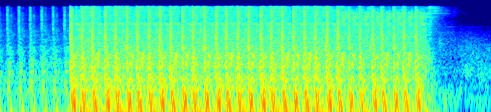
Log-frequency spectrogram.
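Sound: rapid assault rifle fire in the Fortnite video game

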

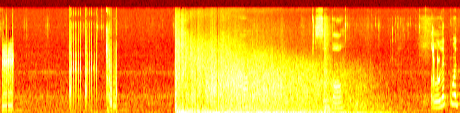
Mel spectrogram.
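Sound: JDAM bomb explosion in Garry's Mod video game

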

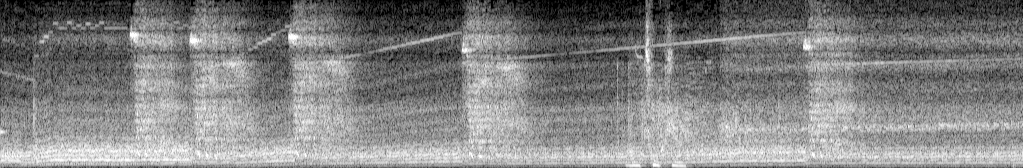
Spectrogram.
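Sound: motor running

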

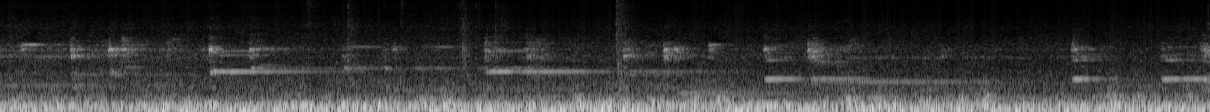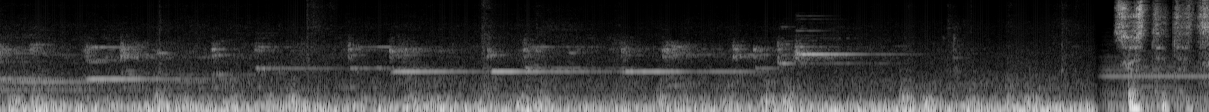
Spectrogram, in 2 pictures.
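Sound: Yakumo limited express train running on rails

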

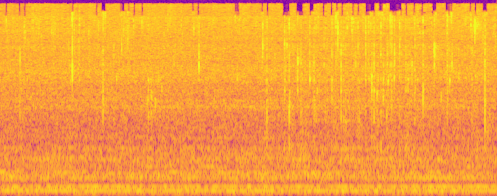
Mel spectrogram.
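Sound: tamarind water poured into potato curry

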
